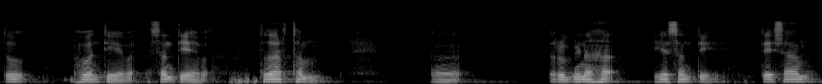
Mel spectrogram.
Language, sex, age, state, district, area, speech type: Sanskrit, male, 18-30, Kerala, Kasaragod, rural, spontaneous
